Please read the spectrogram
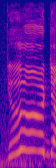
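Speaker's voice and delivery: high, loud drawn-out dude; exasperated shout. Real, not acted. Player hit by the bear from far away, exasperated shout. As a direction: protest the unfair hit.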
